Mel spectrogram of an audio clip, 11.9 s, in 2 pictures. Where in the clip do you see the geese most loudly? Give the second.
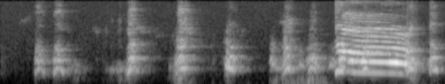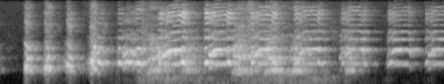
8 s.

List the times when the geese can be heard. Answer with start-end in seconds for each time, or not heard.
7.1-11.8.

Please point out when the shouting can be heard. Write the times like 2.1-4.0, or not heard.
4.5-5.5.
